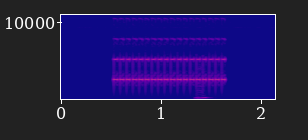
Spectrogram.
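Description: Mobile phone ringtone for an incoming call: a rapid train of high-pitched electronic beeps repeats for about a second, quiet and alone, then stops.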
